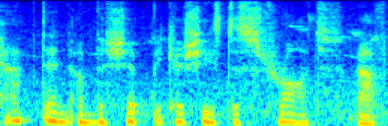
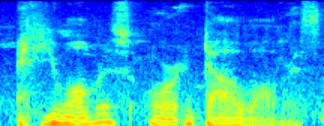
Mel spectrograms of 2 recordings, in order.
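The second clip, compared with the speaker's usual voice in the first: ordinary talk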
